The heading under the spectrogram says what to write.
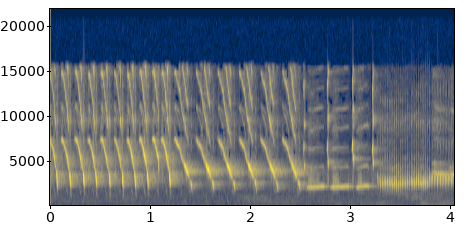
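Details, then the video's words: Caged male canary singing excitedly to stimulate a female for mating; rapid series of descending chirped notes about seven per second, then a steady whistled tone and a buzzy trill. "تغريد ذكر كناري هائج يريد تكسير القفص يحفز الأنثي لتزاوج"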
